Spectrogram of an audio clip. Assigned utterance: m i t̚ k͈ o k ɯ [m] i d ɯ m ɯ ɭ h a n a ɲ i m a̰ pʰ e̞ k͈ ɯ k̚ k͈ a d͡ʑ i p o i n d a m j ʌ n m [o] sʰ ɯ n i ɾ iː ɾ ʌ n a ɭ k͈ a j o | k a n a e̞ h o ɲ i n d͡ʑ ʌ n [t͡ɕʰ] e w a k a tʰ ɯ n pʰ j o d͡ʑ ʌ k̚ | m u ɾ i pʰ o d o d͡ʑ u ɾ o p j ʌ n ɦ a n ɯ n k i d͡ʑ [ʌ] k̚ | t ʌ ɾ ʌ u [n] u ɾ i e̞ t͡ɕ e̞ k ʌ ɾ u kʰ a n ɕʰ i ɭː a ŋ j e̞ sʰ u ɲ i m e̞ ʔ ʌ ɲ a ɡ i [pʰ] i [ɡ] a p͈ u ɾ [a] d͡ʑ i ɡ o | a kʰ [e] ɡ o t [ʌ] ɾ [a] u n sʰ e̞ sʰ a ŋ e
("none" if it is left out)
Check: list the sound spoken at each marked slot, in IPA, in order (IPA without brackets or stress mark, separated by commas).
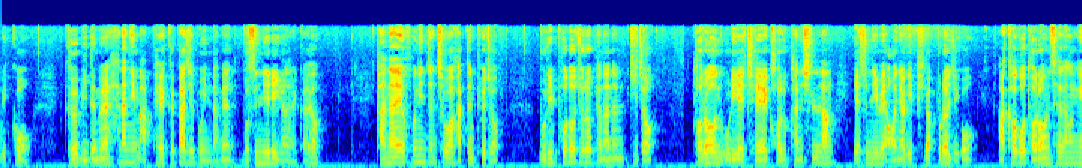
m, u, t͡ɕʰ, ʌ, n, pʰ, ɡ, ʌ, a, ʌ, ʌ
